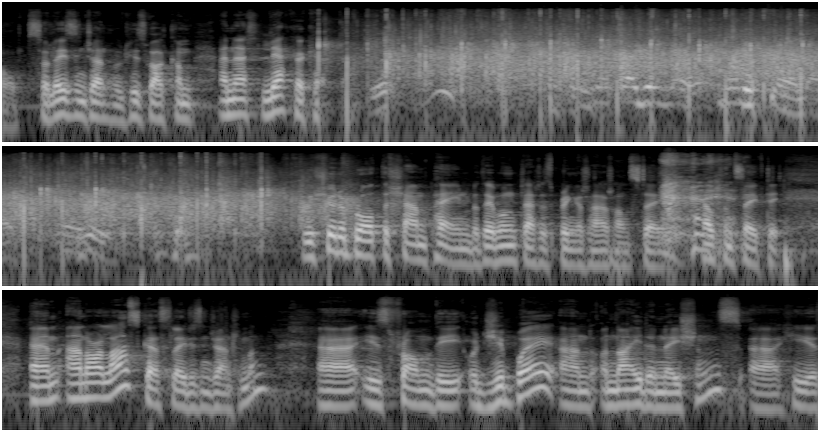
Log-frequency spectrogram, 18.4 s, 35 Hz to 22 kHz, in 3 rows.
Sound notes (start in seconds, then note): 2.3 audience clapping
